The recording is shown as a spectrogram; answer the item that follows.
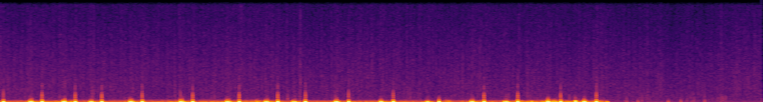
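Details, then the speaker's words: Normal dog without a split first heart sound: regular lub-dub with a single, unsplit first sound, for contrast with the normal split first sound of large breeds; normal heart sounds. "compare the split first heart sound in the previous band to that of a normal dog without a split first sound"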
